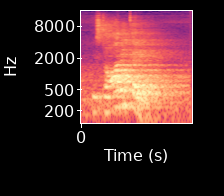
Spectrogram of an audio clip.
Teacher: Historical, 4 syllables. And stress is on the second syllable.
